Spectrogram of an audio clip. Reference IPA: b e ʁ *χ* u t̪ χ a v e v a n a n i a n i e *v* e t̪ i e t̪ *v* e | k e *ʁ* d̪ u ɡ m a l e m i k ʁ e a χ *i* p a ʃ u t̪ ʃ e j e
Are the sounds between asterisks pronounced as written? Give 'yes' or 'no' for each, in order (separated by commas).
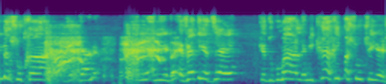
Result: no, yes, no, no, yes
